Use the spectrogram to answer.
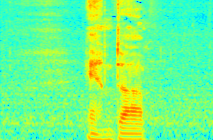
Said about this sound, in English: The noise you're hearing underneath me is a fan. I have a fan in the window, it's about a foot away from me. It's on because it's summertime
